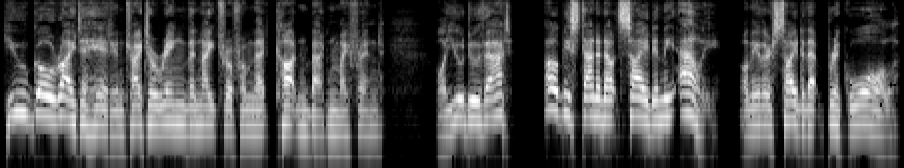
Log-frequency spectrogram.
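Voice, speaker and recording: A man's voice: mid-range voice, sing-song, normal speed, no room sound, studio quality, pitched above the performer's own voice, lightly acted. A man voicing a touchy, proud Irish safecracker in a thick, lilting brogue. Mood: sardonic.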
